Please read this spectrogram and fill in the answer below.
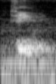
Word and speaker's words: Thi Le: For the record, my name is pronounced T. Lee.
